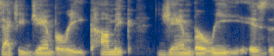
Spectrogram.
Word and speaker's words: Jamboree: It's actually Jamboree. Comic Jamboree is the spelling or the correct pronunciation, I should say.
